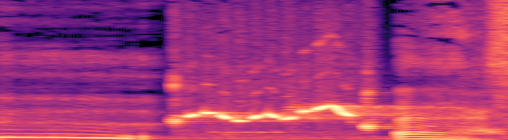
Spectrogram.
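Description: A person whistles an imitation of a robot's beeps, a loud, high, warbling trill of rapid pulses, with brief voiced sounds just before and after it.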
